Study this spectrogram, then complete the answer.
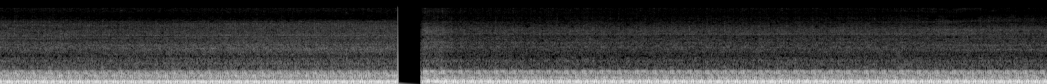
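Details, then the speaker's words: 2006 Chevy Silverado LBZ Duramax diesel, DSP5 tune (tunes 2 and 4 give ~10% vane position for rumble), new 5-in exhaust with minimal Diamond Eye muffler: deep steady loud rumble, even low throb, nothing knocking; normal idle. "But, man, I love the way it sounds. Listen. Sounds mean. Sounds the way a truck should sound."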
